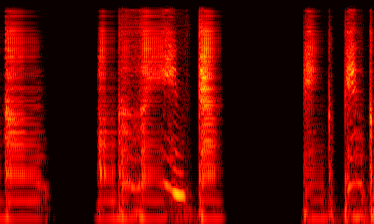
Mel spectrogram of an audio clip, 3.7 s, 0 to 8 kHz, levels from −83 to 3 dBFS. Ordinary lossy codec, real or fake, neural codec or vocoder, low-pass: none; fake; codec, 16 kHz, 0.2 kbps, FocalCodec; 7.2 kHz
